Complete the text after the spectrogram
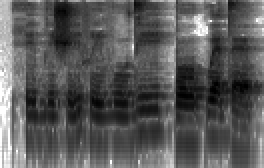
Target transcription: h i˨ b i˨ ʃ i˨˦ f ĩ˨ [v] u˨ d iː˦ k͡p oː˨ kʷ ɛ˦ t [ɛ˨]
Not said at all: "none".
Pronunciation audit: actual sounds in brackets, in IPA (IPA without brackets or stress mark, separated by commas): v, ɛ˨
